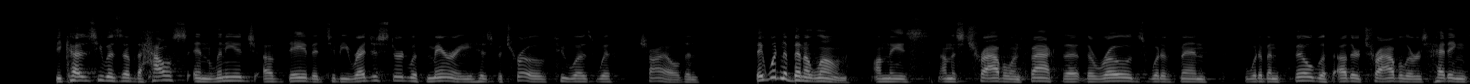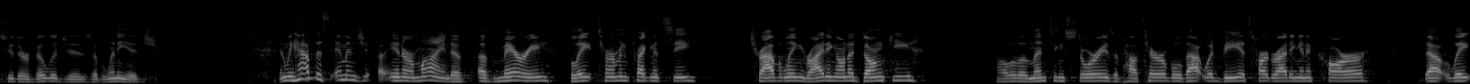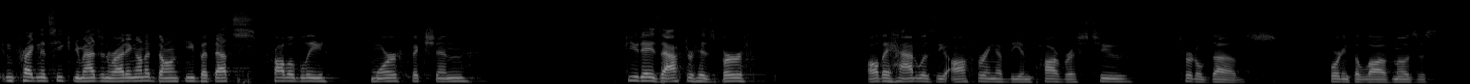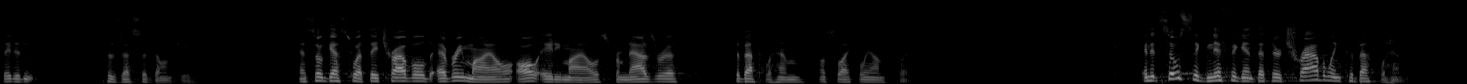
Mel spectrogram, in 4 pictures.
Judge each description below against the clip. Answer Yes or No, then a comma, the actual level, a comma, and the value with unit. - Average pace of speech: Yes, average, 165 wpm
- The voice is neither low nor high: Yes, medium, 145 Hz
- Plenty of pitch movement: No, average, 3.9 semitones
